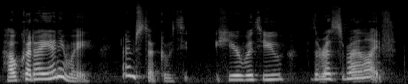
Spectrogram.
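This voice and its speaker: A woman's voice: fairly high pitch, sing-song, moderate pace, vocal fry, voice pushed up. A woman voicing a small, plucky, inquisitive orphan girl in a storybook, speaking in a matter-of-fact way. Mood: insistent.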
